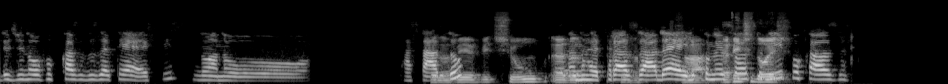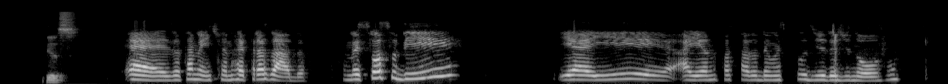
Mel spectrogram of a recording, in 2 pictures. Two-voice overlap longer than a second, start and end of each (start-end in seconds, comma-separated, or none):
5.7-8.0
